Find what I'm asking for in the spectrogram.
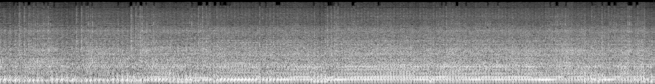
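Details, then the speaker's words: Power Trim edger, nearly new but left sitting, with a small single-cylinder engine. It keeps revving up and dropping back without settling: governor hunting. The owner suspects the Pulsa Jet carburetor needs cleaning, with an oil change and carb kit planned. "I call that hunting so it just needs the carburetor clean and because what it does is like when it revs up it had just closed down the throttle to suck more fuel in and it just keeps going back and forth back and forth"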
